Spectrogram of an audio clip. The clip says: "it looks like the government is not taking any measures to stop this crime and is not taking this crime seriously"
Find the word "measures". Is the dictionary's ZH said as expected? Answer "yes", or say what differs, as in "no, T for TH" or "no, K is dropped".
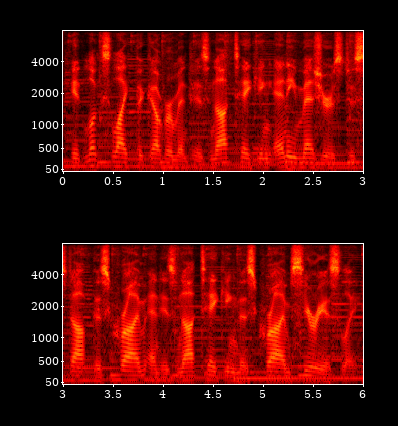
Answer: yes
